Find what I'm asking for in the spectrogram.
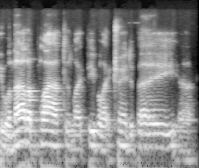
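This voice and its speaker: A man's voice: fairly low pitch, level tone, a little fast, vocal fry, a little mellow, dull audio. A man presenting an agenda item at a county meeting, plainspoken and hesitant with frequent fillers. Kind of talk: explaining a policy at a public meeting.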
